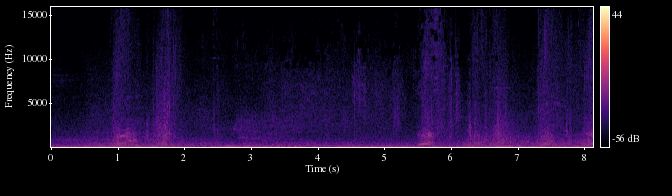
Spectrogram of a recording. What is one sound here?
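Sword blows strike and slash in quick bursts.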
